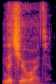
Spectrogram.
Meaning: to spend the night, stay for the night, to stay overnight
- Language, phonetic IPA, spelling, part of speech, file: Russian, [nət͡ɕɪˈvatʲ], ночевать, verb, Ru-ночевать.ogg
